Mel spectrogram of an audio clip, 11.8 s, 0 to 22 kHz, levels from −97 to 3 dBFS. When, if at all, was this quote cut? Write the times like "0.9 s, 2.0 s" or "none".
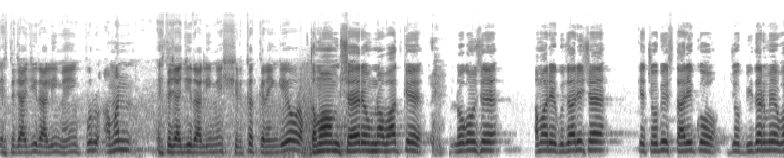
4.6 s

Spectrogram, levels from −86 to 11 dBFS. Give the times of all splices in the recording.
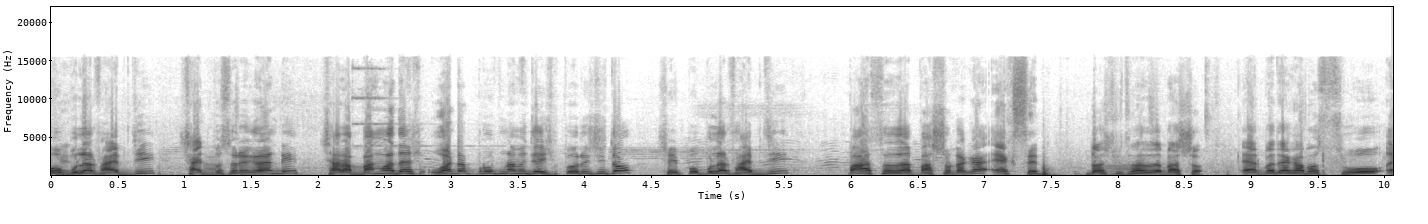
none

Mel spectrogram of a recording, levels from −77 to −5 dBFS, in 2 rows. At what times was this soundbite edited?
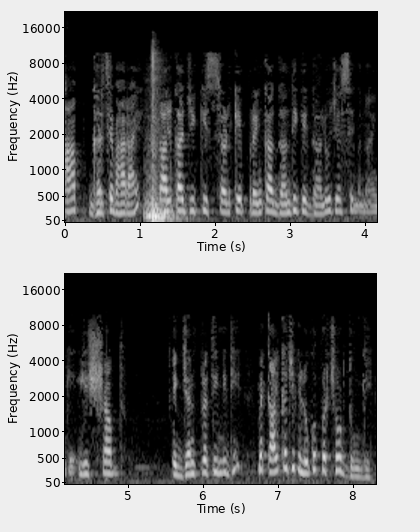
1.1 s

